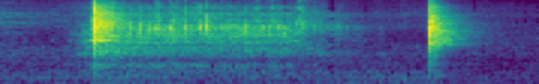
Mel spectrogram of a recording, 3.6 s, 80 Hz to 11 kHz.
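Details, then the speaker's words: Exercise for post-COVID lung recovery, repeated 10–15 times: forced exhalation into an inverted (upside-down) incentive spirometer, trying to lift the balls; sustained hissing breath out about one and a half seconds, then a short puff. "कैसे इस्तेमाल करेंगे आप इस यंत्र को को उलट दीजिए कि स्पाइरोमीटर को उलट दीजिए और अब इसमें आप सांस को मुझे अपने में हो सकता है यह शासक कठिन होता है"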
